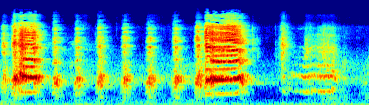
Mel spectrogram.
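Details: Coop chickens on a farm give a strong squawk, then a steady run of evenly spaced short clucks, another loud squawk, and a softer drawn-out call at the end.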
